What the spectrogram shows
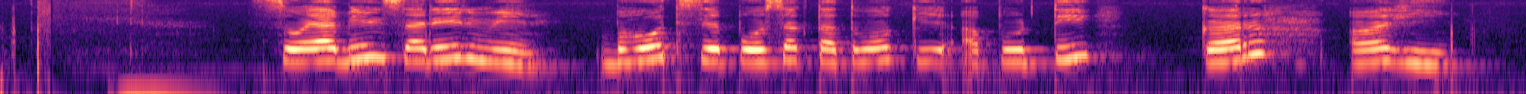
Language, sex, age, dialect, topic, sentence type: Magahi, female, 18-24, Central/Standard, agriculture, statement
